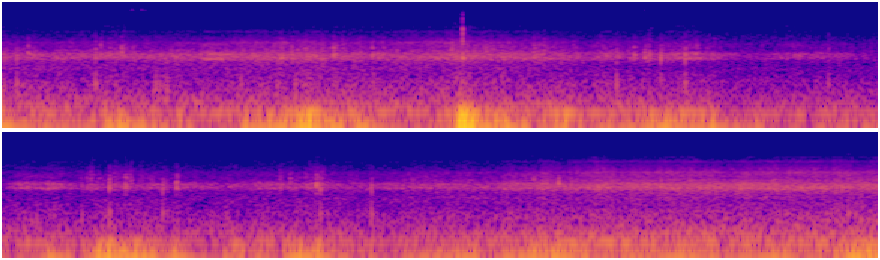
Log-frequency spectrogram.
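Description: Downhill mountain bike ridden fast over rough dirt trail, heard through a helmet-mounted camera: wind buffeting the microphone and the bike rattling over bumps, with irregular knocks from hard impacts, the loudest about two seconds in, over a steady mid-pitched hum.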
